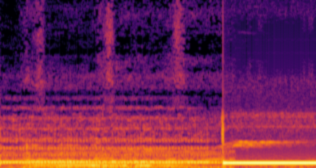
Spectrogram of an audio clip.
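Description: A telephone line tone sounds steadily through a handset, interrupted by a sharp click partway through, after which a single unbroken tone continues at a slightly louder level. No voices are heard.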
